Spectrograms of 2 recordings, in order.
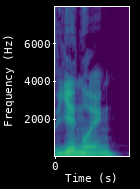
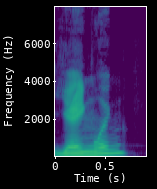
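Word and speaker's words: Yuengling: But I did notice that he was on a podcast right after he started running where he talked about one of the most popular beers in Pennsylvania is, of course, is Yingling. And he called it Yangling. – I mean, that, you'd have to leave the state. It would be like mispronouncing. – Or it was one of the syllables was very badly pronounced, which is crazy to me because like, what are you doing, man?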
